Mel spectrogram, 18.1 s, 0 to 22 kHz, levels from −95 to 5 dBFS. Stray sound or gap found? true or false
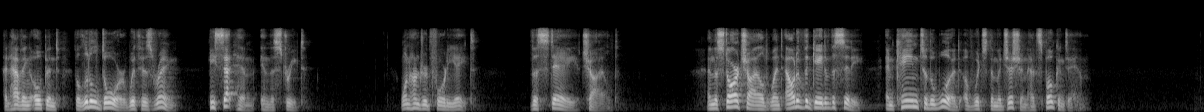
false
